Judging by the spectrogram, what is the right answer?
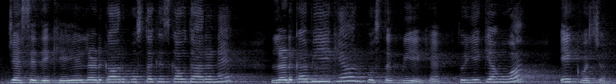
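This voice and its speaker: A young woman teaching a class, explaining patiently and slowly, asking questions and answering them herself. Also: sits high, warm tone. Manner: slow and explaining, repeats key words. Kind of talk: classroom grammar lesson. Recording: echoey room with long reverb.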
